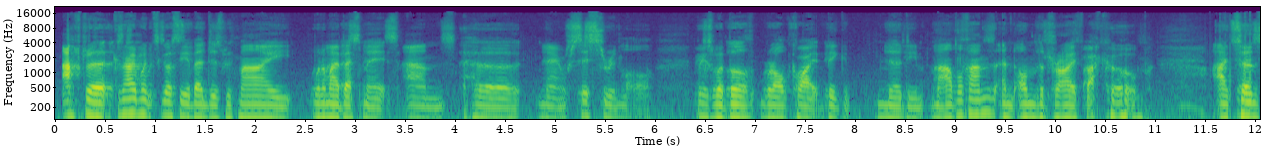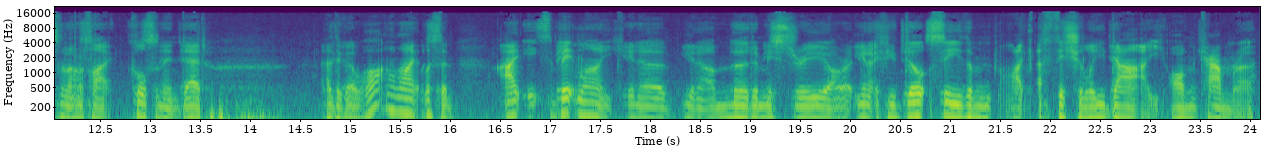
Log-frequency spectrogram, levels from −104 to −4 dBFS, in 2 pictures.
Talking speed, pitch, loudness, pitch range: 195 wpm, 110 Hz, -26 LUFS, 100-120 Hz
